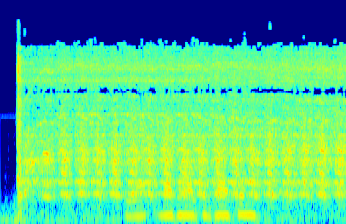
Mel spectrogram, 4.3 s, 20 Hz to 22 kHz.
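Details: GM 3.6 V6 in a 2009-2017 Buick Enclave that broke down, crank no start, cam sensors reading zero, compression tester fitted; light, quick, uneven cranking with no compression, never catches; stretched timing chain, bent valves.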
